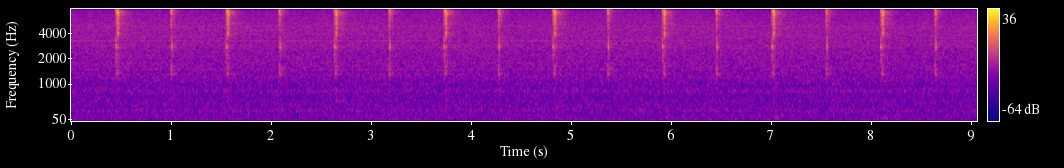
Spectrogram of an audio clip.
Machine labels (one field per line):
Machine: valve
